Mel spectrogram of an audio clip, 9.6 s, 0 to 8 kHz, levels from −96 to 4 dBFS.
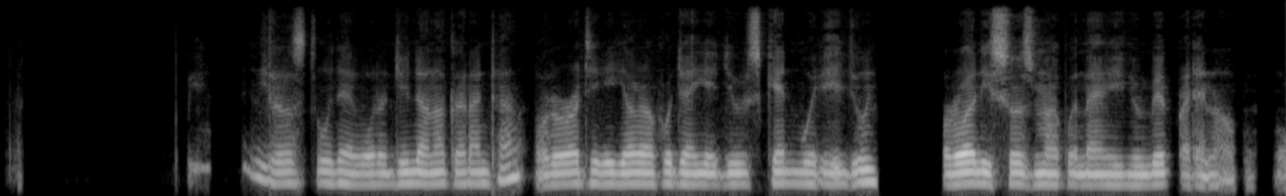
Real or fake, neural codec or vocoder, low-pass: fake; codec, 16 kHz, 0.5 kbps, FunCodec, trained on LibriTTS, 25 frames a second; 7.2 kHz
